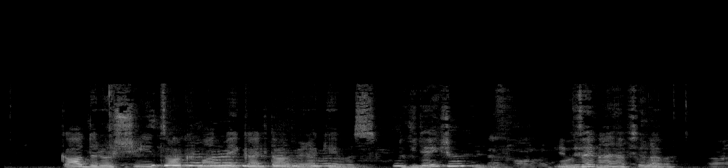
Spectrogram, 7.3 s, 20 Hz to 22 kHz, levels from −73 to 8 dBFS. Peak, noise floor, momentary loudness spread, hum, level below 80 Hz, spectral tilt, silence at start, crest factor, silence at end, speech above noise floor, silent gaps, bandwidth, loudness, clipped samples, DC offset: -6 dBFS; -60 dBFS; 16 LU; none; -62 dBFS; -6 dB/octave; 0.6 s; 16 dB; 0 s; 38 dB; none; 11.5 kHz; -23 LUFS; under 0.1%; under 0.1%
